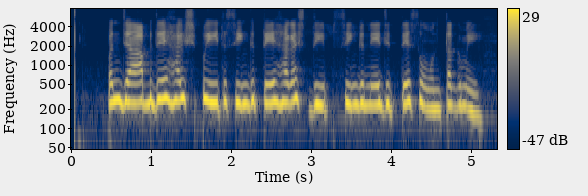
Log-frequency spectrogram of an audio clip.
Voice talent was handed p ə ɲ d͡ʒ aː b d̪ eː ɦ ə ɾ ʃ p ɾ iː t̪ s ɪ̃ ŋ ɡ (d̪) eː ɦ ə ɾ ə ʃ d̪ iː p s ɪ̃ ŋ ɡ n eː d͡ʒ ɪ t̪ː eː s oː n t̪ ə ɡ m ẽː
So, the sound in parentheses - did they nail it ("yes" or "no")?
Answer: no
